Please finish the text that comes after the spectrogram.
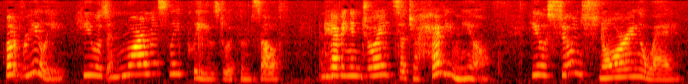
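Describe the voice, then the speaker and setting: A woman reading a children's story aloud in an expressive, deliberate storyteller's manner. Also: sits high, vocal fry, poor audio.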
